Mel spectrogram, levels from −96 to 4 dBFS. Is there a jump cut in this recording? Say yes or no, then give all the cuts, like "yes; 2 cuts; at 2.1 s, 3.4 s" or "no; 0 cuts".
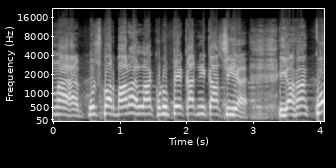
yes; 1 cut; at 3.2 s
